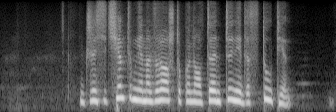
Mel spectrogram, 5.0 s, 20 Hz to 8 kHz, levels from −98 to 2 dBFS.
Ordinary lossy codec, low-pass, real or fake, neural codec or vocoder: none; none; fake; codec, 16 kHz, 0.5 kbps, FunCodec, trained on Chinese and English, 25 frames a second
